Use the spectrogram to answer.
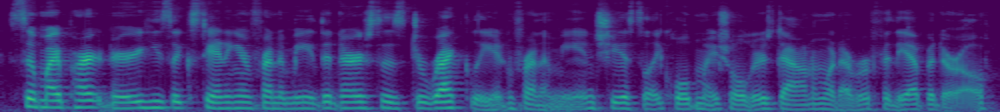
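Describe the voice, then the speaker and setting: A young woman tells a personal story in a casual vlog. Her voice sits a little low, and she fills it with likes. She bounces between narration and livelier voices for the people she quotes. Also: fairly even intonation, quick pace, vocal fry, a bit bright. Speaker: vlogger telling her birth story.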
